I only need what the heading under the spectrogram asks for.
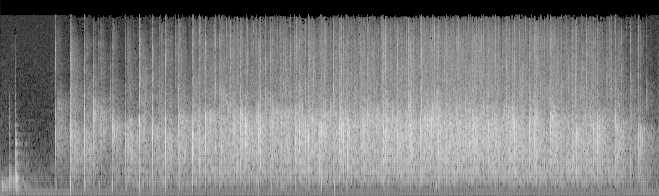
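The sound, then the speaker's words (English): A church audience breaks into sustained clapping after a brief quiet moment, lifting up in prayer those coming to the altar; many hands create a dense, steady patter with sharp individual claps standing out early on, continuing loudly throughout. “You may not hear it like that, and some of you are like, am I supposed to clap? But that's what we're doing.”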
